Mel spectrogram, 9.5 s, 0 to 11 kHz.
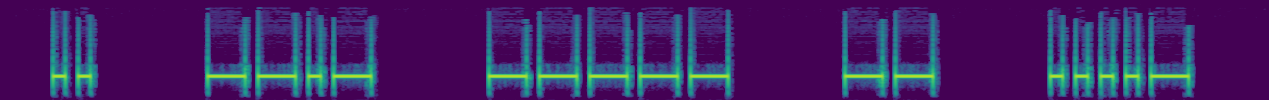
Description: Morse code, heard as a keyed tone, about 13 wpm, spaced as for 7 wpm, 800 Hz. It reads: IQ0M4
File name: LEZIONI / 8 YJ45 / 8 YJ4 ws 12wpm 3249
